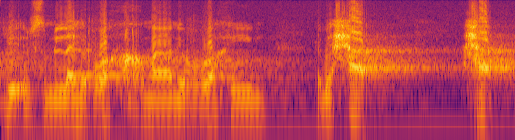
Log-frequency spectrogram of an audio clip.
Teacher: Ha jangan terlalu dekat dengan Kaf bukan k bukan Kha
